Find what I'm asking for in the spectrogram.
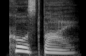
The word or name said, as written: caused by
